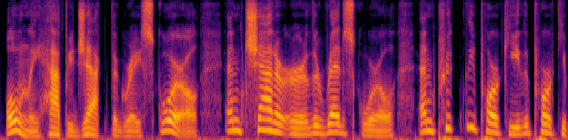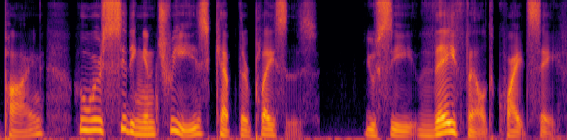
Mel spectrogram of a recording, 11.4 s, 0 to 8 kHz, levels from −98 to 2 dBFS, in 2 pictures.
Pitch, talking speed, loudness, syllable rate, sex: 135 Hz, 160 wpm, -21 LUFS, 4.7 syllables/s, male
